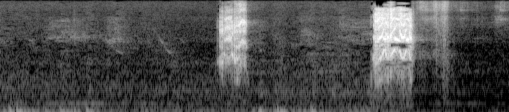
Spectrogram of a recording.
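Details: Green-cheeked conure, pet bird, giving two short harsh squawks, the second louder, over a low rumbling background.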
